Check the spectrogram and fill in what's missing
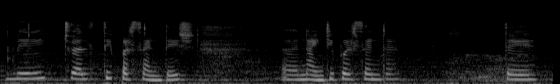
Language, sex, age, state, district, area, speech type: Dogri, female, 18-30, Jammu and Kashmir, Jammu, rural, spontaneous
